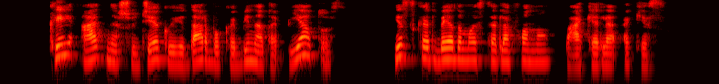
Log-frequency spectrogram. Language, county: Lithuanian, Panevėžys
